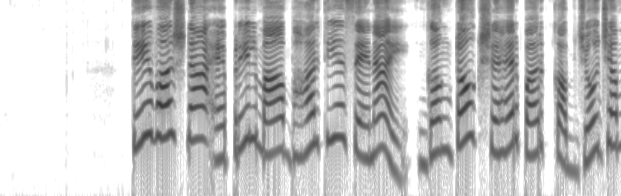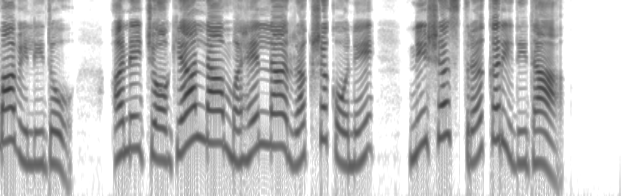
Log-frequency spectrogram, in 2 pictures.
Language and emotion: Gujarati, neutral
